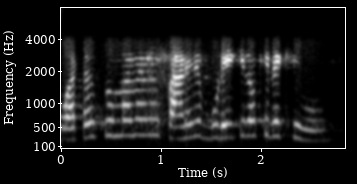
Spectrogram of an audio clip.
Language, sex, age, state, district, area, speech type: Odia, female, 30-45, Odisha, Jajpur, rural, conversation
